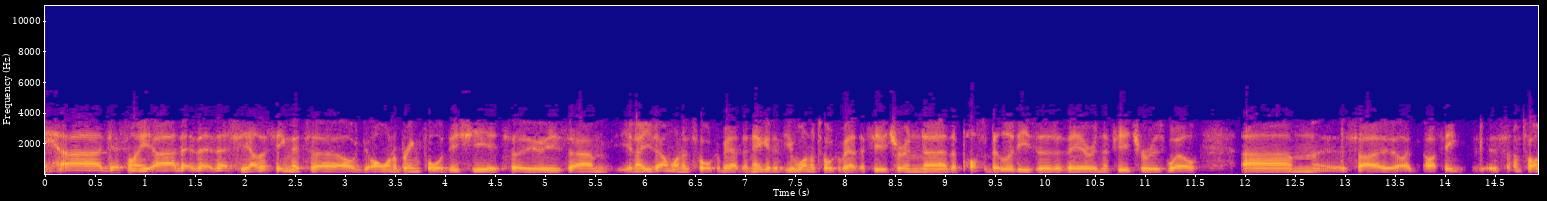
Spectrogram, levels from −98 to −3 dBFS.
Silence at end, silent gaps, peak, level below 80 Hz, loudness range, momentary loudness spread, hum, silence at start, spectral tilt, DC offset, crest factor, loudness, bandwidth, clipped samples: 0 s; none; -4 dBFS; -72 dBFS; 1 LU; 5 LU; none; 0 s; -9.5 dB/octave; under 0.1%; 18 dB; -23 LUFS; 4.2 kHz; under 0.1%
